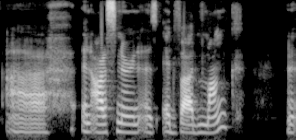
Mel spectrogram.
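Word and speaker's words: Edvard Munch: It um reflects uh an artist known as Edvard Monk and it's spelled E D V A R D M U N C H.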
